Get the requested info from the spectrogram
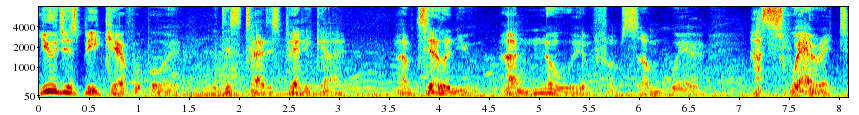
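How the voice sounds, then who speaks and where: Over clear background noise, a man puts on a character voice with a very deep, low pitch at a moderate pace. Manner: gruff, scolding, fatherly.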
